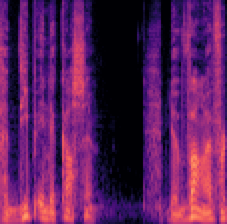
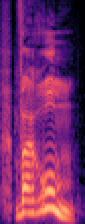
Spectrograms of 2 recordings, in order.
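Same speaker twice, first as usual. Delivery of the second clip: a high, loud tearful why; tearful cry; 10 semitones higher, 7 dB louder than usual. A narrator's reading. Dolf weeping over the dead girl, crying out. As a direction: cry out in grief at the dead child. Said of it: "Tranen liepen over zijn wangen".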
